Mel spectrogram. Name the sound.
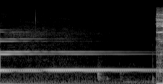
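wine glasses clinking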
